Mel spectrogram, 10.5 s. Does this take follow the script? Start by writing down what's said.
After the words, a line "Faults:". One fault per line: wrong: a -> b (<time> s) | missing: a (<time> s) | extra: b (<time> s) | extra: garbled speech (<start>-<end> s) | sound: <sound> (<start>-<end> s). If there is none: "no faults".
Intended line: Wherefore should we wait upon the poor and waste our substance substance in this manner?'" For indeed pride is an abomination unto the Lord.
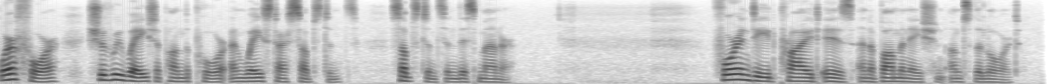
Wherefore should we wait upon the poor and waste our substance substance in this manner?'" For indeed pride is an abomination unto the Lord.
Faults:
no faults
